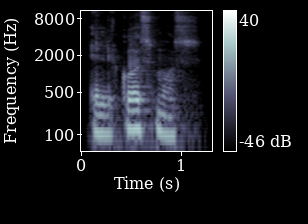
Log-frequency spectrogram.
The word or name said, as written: El cosmos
